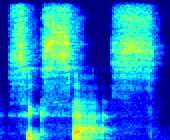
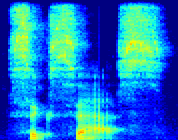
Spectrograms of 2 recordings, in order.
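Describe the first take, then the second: First: The stress is on the second syllable. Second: The same.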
